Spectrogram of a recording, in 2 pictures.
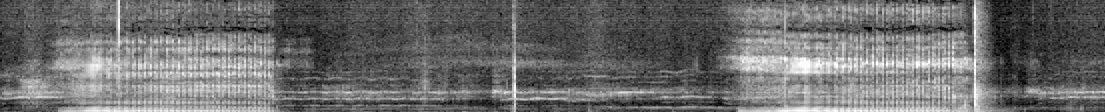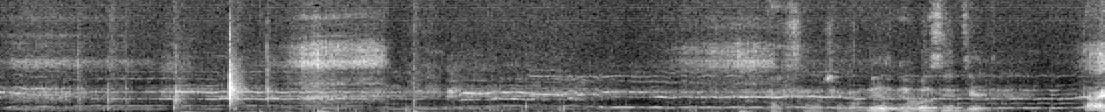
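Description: Two deep, loud, grunting snores, pig-like in quality, followed by quieter room noise with faint music; dog snoring.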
